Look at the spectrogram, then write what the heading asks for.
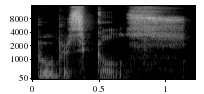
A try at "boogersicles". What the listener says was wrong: Oh, booger, not boober. You said boober.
